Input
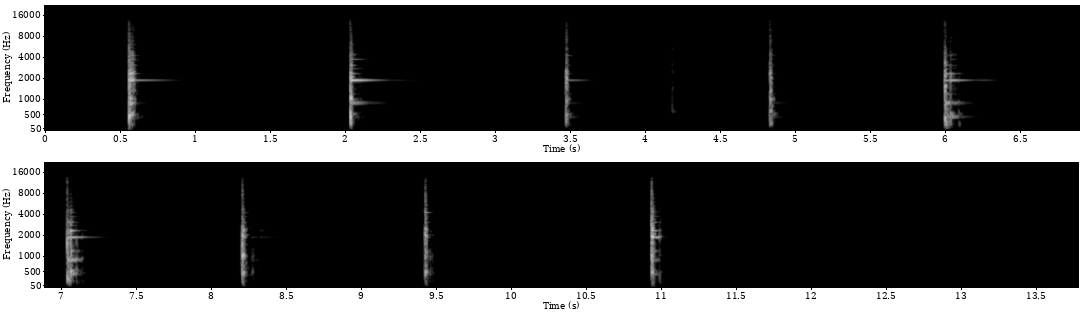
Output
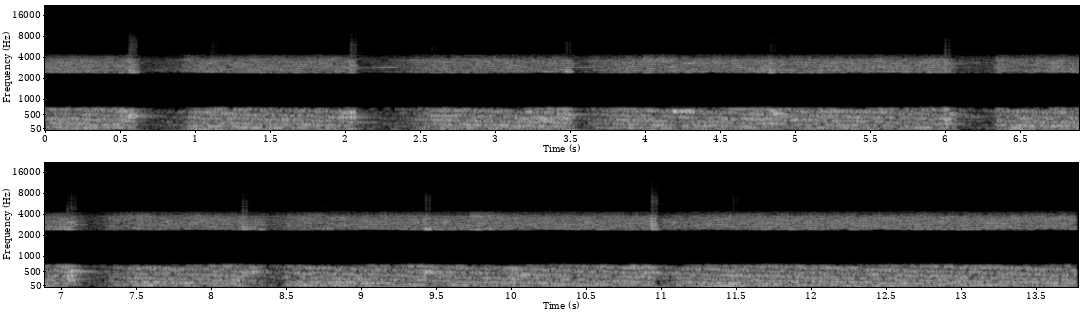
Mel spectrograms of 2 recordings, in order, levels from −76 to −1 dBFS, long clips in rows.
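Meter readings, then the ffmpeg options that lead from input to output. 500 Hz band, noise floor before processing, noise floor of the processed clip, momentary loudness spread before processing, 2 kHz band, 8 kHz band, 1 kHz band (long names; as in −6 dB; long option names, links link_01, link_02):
+8.5 dB, below −85 dBFS, −40 dBFS, 13 LU, −2.5 dB, can't be measured, below −10 dB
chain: -filter_complex "[0:a]aeval=exprs='val(0)+0.5*0.126*sgn(val(0))':channel_layout=same,aresample=8000,acrusher=bits=6:mix=0:aa=0.000001,aresample=44100,acontrast=28,asplit=2[link_01][link_02];[link_02]aecho=0:1:539:0.106[link_03];[link_01][link_03]amix=inputs=2:normalize=0,alimiter=limit=-7dB:level=0:latency=1:release=370,asplit=2[link_04][link_05];[link_05]adelay=24,volume=-3dB[link_06];[link_04][link_06]amix=inputs=2:normalize=0,bandreject=frequency=50.66:width_type=h:width=4,bandreject=frequency=101.32:width_type=h:width=4,bandreject=frequency=151.98:width_type=h:width=4,bandreject=frequency=202.64:width_type=h:width=4,bandreject=frequency=253.3:width_type=h:width=4,bandreject=frequency=303.96:width_type=h:width=4,bandreject=frequency=354.62:width_type=h:width=4,bandreject=frequency=405.28:width_type=h:width=4,bandreject=frequency=455.94:width_type=h:width=4,bandreject=frequency=506.6:width_type=h:width=4,bandreject=frequency=557.26:width_type=h:width=4,bandreject=frequency=607.92:width_type=h:width=4,bandreject=frequency=658.58:width_type=h:width=4,bandreject=frequency=709.24:width_type=h:width=4,bandreject=frequency=759.9:width_type=h:width=4,bandreject=frequency=810.56:width_type=h:width=4,bandreject=frequency=861.22:width_type=h:width=4,bandreject=frequency=911.88:width_type=h:width=4,bandreject=frequency=962.54:width_type=h:width=4,bandreject=frequency=1013.2:width_type=h:width=4,bandreject=frequency=1063.86:width_type=h:width=4,bandreject=frequency=1114.52:width_type=h:width=4,bandreject=frequency=1165.18:width_type=h:width=4,bandreject=frequency=1215.84:width_type=h:width=4,bandreject=frequency=1266.5:width_type=h:width=4,bandreject=frequency=1317.16:width_type=h:width=4,bandreject=frequency=1367.82:width_type=h:width=4,bandreject=frequency=1418.48:width_type=h:width=4,bandreject=frequency=1469.14:width_type=h:width=4,bandreject=frequency=1519.8:width_type=h:width=4,bandreject=frequency=1570.46:width_type=h:width=4,bandreject=frequency=1621.12:width_type=h:width=4,bandreject=frequency=1671.78:width_type=h:width=4,bandreject=frequency=1722.44:width_type=h:width=4,bandreject=frequency=1773.1:width_type=h:width=4,bandreject=frequency=1823.76:width_type=h:width=4,bandreject=frequency=1874.42:width_type=h:width=4,bandreject=frequency=1925.08:width_type=h:width=4,bandreject=frequency=1975.74:width_type=h:width=4,afftfilt=real='re*(1-between(b*sr/4096,690,2400))':imag='im*(1-between(b*sr/4096,690,2400))':win_size=4096:overlap=0.75,asplit=2[link_07][link_08];[link_08]adelay=5.2,afreqshift=-0.87[link_09];[link_07][link_09]amix=inputs=2:normalize=1"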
